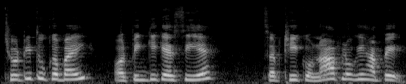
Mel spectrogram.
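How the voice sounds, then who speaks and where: A woman voicing a mild-mannered grown son and husband in a family skit, with a husky lowered voice. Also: moderate pace, close to an everyday voice. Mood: easygoing.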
